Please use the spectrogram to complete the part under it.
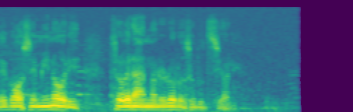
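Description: A middle-aged man speaks calmly into microphones up close.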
